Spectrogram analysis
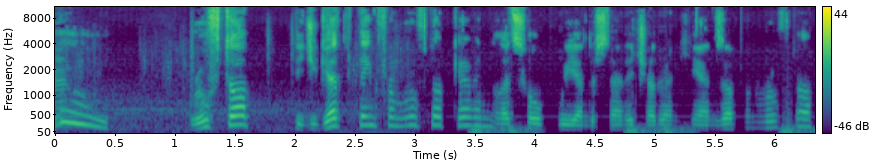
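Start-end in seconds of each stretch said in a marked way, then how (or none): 0.0-3.6 high, eager call to a teammate; excited high call. Real, not acted. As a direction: call out brightly, voice up.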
